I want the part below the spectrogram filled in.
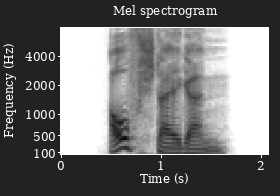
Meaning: dative plural of Aufsteiger
- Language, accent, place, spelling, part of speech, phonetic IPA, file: German, Germany, Berlin, Aufsteigern, noun, [ˈaʊ̯fˌʃtaɪ̯ɡɐn], De-Aufsteigern.ogg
